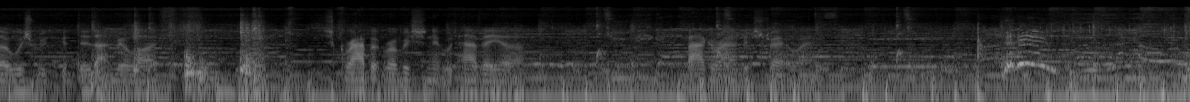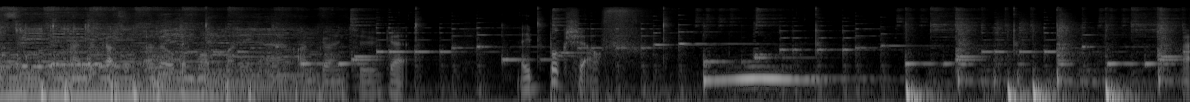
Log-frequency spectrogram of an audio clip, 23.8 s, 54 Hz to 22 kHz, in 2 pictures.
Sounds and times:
Speech: 0.0 - 1.7, 3.3 - 5.3, 6.9 - 8.2, 12.6 - 16.0, 17.1 - 18.3
Vibraphone: 18.9 - 20.8.

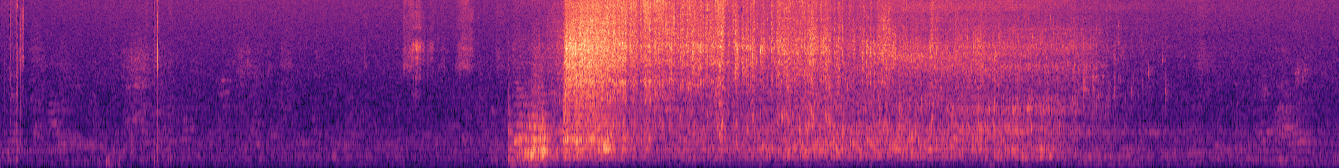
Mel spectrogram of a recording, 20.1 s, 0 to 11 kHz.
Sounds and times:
Toilet flush: 7.6 - 17.6
Water: 10.2 - 17.7.

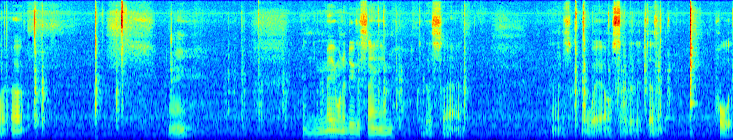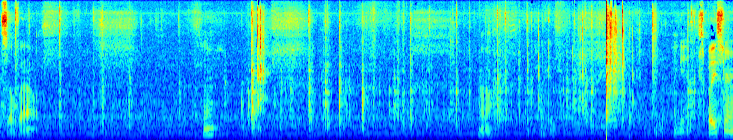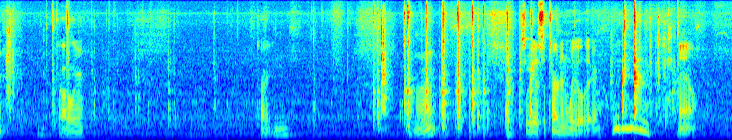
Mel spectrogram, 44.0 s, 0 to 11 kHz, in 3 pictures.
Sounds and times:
Speech: 0.0 - 0.5, 6.0 - 9.4, 11.0 - 13.3, 14.3 - 15.4, 28.1 - 29.4, 30.4 - 31.0, 39.8 - 43.3.

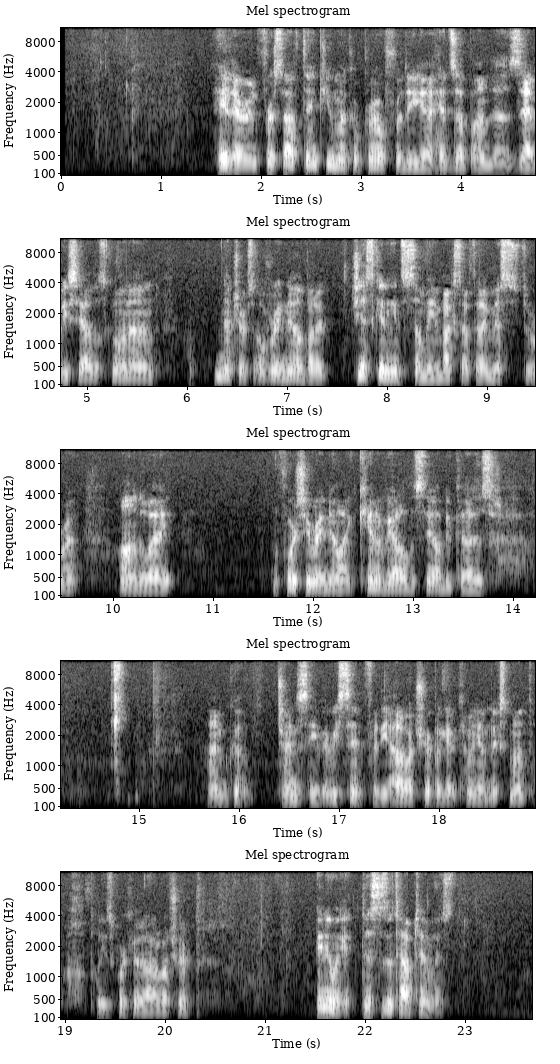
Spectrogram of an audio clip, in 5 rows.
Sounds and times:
Inside, small room: 0.0 - 23.6
Speech: 1.5 - 5.7, 6.3 - 10.6, 11.6 - 13.9, 15.7 - 20.3, 21.5 - 23.0.

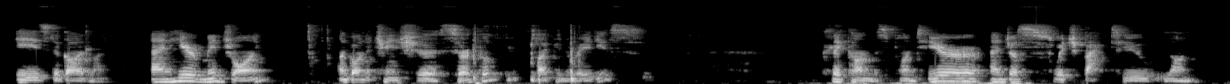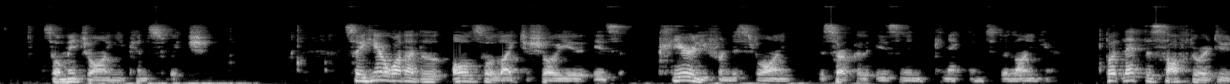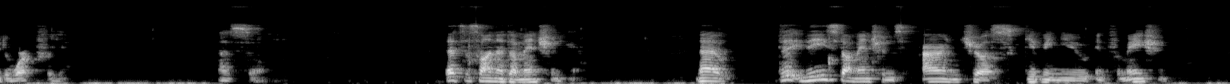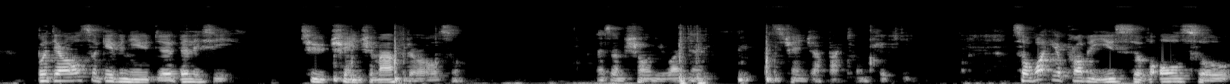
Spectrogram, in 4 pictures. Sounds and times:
Speech: 0.2 - 6.5, 8.2 - 12.0, 12.6 - 14.4, 15.2 - 25.3, 26.8 - 27.2, 29.1 - 30.4, 31.6 - 36.3, 37.3 - 39.3, 39.9 - 41.5, 42.9 - 46.0, 46.8 - 49.2.

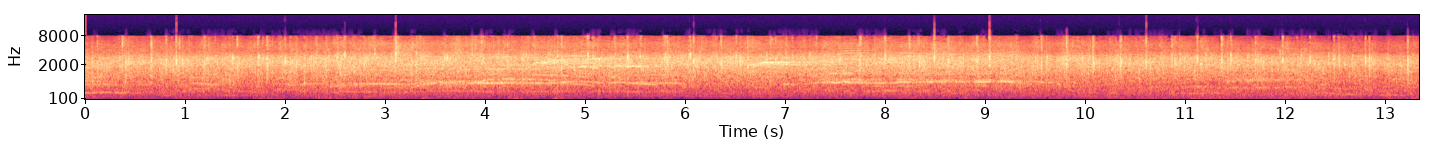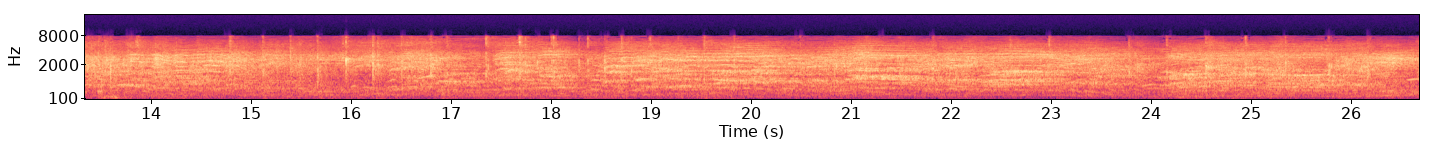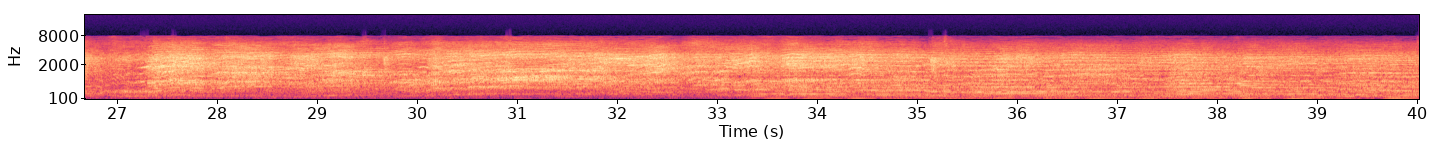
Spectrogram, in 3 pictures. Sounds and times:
Inside, large room or hall: 0.0 - 40.0
Choir: 10.9 - 40.0
Orchestra: 30.2 - 40.0.

